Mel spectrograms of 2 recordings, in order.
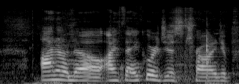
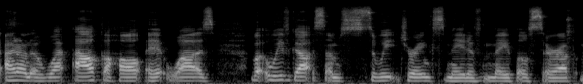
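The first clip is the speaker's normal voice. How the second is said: normal talking voice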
